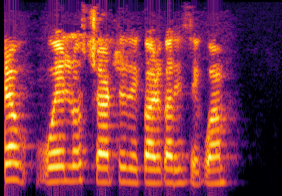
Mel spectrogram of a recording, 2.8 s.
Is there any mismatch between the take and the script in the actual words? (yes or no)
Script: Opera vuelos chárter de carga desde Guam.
no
